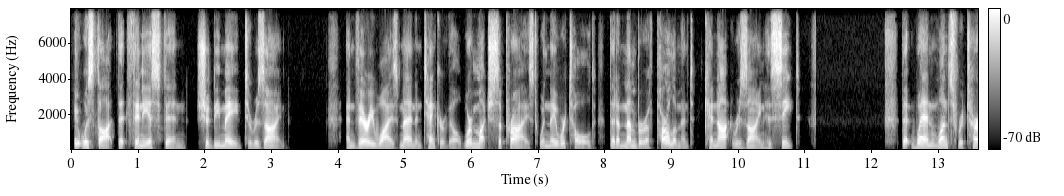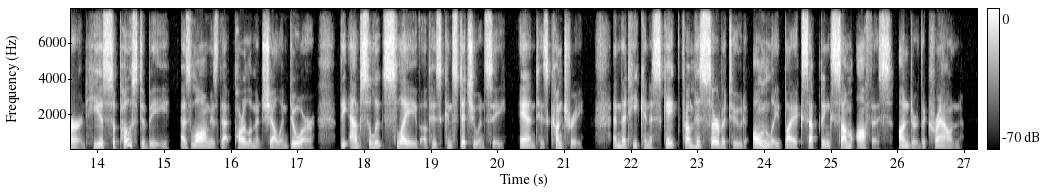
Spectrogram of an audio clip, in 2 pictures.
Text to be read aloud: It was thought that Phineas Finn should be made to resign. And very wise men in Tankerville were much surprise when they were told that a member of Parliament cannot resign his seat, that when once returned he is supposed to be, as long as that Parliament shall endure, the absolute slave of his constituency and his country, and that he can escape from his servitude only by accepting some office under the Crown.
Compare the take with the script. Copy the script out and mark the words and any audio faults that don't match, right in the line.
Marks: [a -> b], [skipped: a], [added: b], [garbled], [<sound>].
It was thought that Phineas Finn should be made to resign. And very wise men in Tankerville were much [surprise -> surprised] when they were told that a member of Parliament cannot resign his seat, that when once returned he is supposed to be, as long as that Parliament shall endure, the absolute slave of his constituency and his country, and that he can escape from his servitude only by accepting some office under the Crown.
